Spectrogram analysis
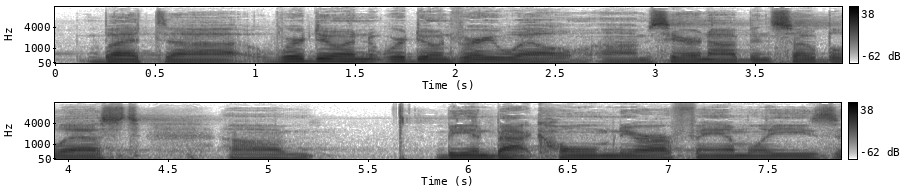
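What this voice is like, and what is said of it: Thick Southern American accent. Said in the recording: “My accent's probably gotten a little thicker. ... I'm in the South”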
